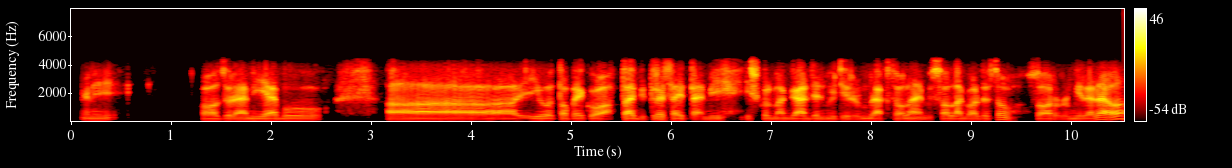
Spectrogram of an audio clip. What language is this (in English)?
Nepali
